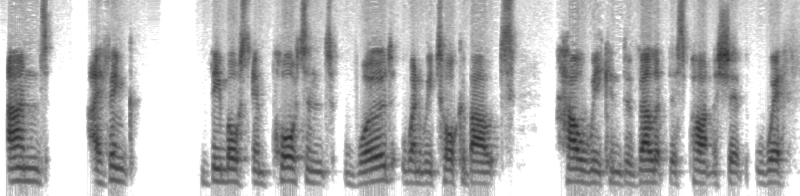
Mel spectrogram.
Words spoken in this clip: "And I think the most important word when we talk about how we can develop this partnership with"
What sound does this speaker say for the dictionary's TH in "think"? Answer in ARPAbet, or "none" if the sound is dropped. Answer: TH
